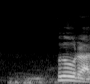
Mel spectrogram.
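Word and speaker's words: pleura: আবরণী আমরা ছোটবেলা থেকে পড়েছি ফুসফুসের আবরণীর নাম কি স্যার প্লুরা দেখতো এর বানান কি পি এলই ইউ আর এ লিখে ফেল প্লুরা কিন্তু ইংলিশে উচ্চারণের টাইপ মানে ইংলিশে বানানটা কেমন হবে প্লিরা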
